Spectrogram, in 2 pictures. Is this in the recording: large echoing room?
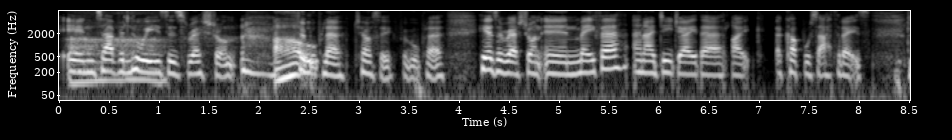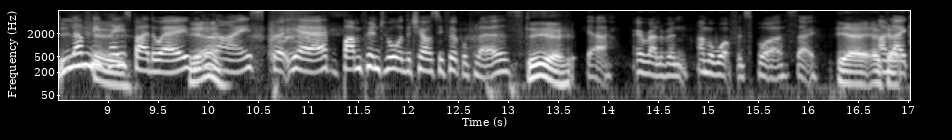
no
